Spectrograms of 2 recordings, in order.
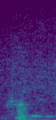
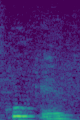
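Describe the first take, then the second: First: The ending joins the word as one syllable. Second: The ending is said as an extra syllable. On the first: The speaker calls it right. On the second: The speaker calls it wrong.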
